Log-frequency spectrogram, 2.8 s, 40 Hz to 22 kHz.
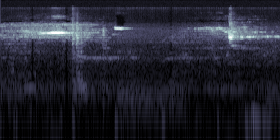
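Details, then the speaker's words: Mk3 horizontal stationary Stirling engine, running well as the fire dies down, after fitting brass piston guides, lubricators, a mild-steel annular regenerator and new seal support rings: irregular high thin squeaks over a quiet engine, then a dull knock; owner suspects heated brass turning soft and grippy on the steel. "there is quite a lot of squeaking going on it"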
